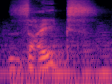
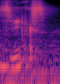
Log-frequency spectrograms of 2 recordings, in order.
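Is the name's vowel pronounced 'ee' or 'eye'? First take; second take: eye; ee. First: The vowel sounds like 'eye', as in 'psych'. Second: The vowel sounds like 'ee', as in 'seek'. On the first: "Like psych?" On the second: "I think Zeeks is probably not right"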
